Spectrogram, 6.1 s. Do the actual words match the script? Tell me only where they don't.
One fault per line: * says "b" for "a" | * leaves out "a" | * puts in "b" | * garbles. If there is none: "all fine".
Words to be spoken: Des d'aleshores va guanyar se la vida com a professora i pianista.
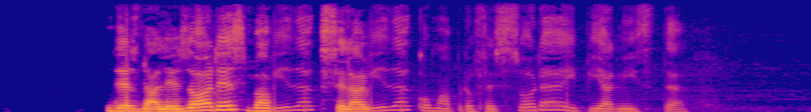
* says "vida" for "guanyar"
